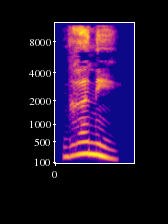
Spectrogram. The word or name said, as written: ಖನಿ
